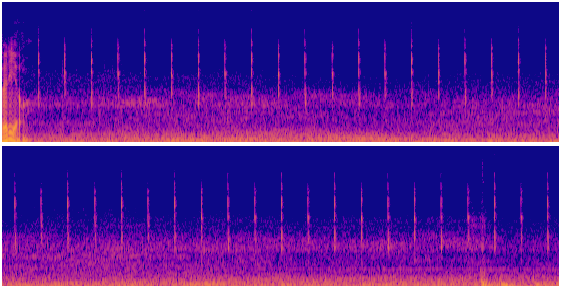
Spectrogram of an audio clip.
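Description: A car engine hums low and steady from inside the cabin.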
